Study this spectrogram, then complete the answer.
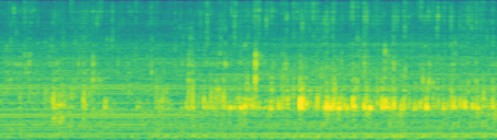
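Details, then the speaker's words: Keurig coffee maker reported as not shutting off its water, but it now appears to work: after heating up, closing the lid and picking the cup size, the air pump runs, with quiet irregular gurgling as hot water is pushed through in a normal brew. "now I'll pick the cup size well there goes the air pump"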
